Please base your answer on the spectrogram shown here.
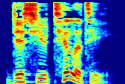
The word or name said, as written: disutility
